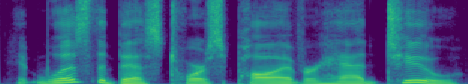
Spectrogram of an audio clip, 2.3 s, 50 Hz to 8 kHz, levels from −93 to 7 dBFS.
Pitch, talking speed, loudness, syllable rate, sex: 155 Hz, 230 wpm, -18 LUFS, 5.0 syllables/s, male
